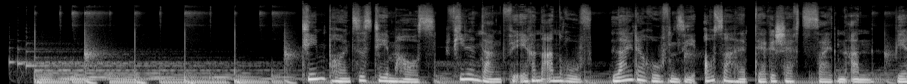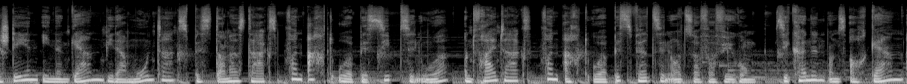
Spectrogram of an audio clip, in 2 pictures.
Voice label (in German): Zentrale neutral Nachtbetrieb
